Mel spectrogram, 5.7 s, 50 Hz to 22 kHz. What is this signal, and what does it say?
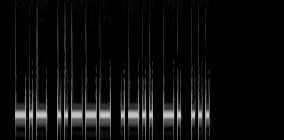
Morse code, heard as a keyed tone, about 17 wpm, 700 Hz. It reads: K2LNS
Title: Call Signs Repeated 3x - 17wpm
